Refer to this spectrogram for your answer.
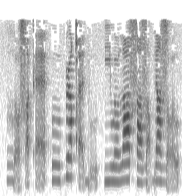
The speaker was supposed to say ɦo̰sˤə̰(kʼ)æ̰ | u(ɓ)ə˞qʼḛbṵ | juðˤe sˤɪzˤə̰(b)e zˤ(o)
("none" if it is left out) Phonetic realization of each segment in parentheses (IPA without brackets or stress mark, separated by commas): kʼ, ɓ, b, o̰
